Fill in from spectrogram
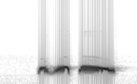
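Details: Spotted dove giving a "thúc gù" urging coo in the native-field voice style, used as a lure for wild doves: two short hollow notes, then a longer sustained mellow coo, clean and close, no other sounds.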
